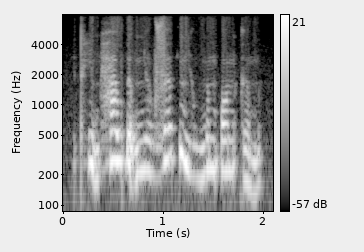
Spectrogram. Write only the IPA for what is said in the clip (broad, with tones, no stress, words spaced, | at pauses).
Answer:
t̪ʰḭ˧˨mha˧wɗə̰˧˨wɲə̤ː˨˩w zəː˦˥k̚ ɲɨ̤˨˩wŋə˧mʔɔ˧nkə˧˩˨m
